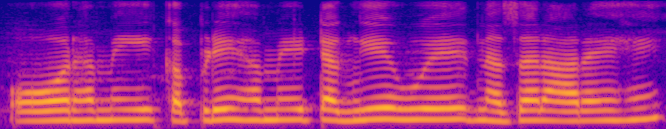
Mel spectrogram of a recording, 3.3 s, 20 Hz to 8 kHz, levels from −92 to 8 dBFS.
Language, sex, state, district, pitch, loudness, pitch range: Hindi, female, Madhya Pradesh, Bhopal, 235 Hz, -15 LUFS, 225-245 Hz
